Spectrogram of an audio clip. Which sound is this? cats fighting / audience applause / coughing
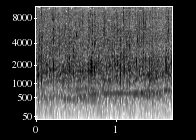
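audience applause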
